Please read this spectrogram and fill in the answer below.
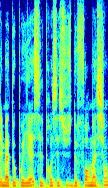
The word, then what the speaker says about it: hématopoïèse: Alors, dans le laboratoire auquel euh, tu es rattaché, vous vous intéressez à l'hématopoïèse. – Ça va, c'est bien prononcé.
